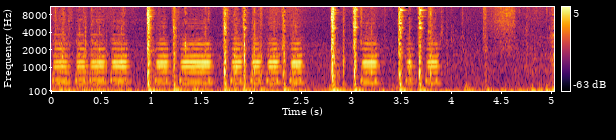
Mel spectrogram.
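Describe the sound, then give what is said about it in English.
A car horn honks repeatedly in a quick run of short, bright, buzzing beeps, loud over a low engine rumble, then a few scattered transient clicks as the honking trails off. “She doesn't like when we beep at her like that, but what are you going to do?”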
